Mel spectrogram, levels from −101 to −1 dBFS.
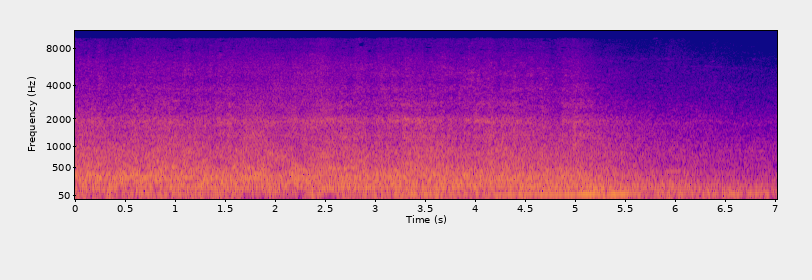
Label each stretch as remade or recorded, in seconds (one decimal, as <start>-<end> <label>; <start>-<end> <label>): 0.0-1.6 recorded; 1.6-2.6 remade; 2.6-7.0 recorded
